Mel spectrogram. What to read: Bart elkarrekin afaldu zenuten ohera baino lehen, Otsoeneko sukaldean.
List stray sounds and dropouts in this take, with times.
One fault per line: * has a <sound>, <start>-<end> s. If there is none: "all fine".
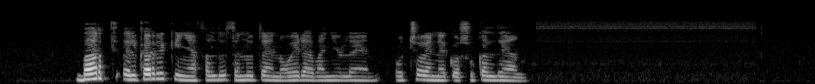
all fine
